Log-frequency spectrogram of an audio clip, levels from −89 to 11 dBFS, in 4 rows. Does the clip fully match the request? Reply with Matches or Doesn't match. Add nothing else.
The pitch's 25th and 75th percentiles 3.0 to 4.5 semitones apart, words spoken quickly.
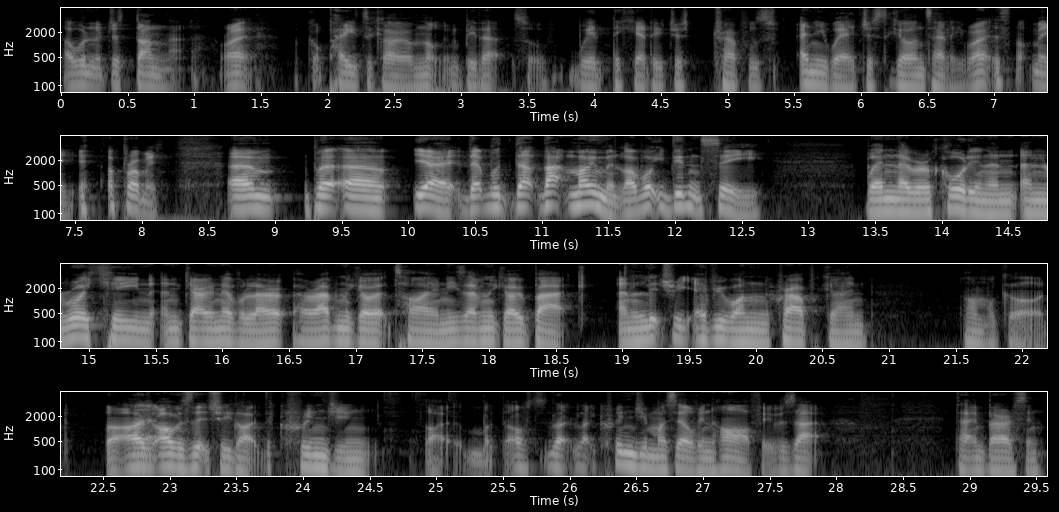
Matches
